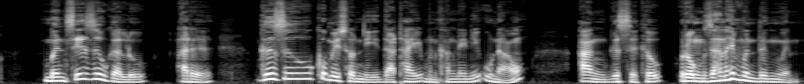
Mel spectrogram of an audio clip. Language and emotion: Bodo, happy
